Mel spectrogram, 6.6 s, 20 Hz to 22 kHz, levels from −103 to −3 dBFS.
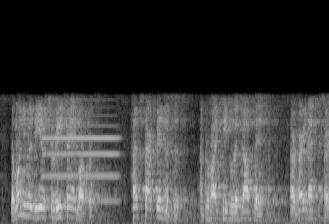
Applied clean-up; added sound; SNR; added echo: none; Wind instrument, woodwind instrument; 7 dB; reverberation time 1.3 s.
